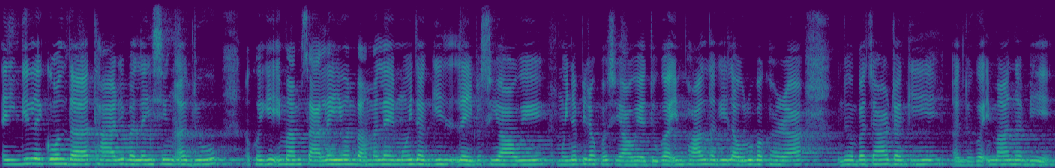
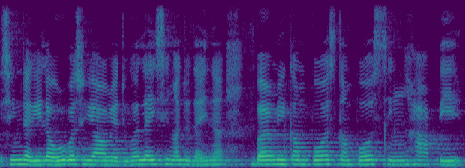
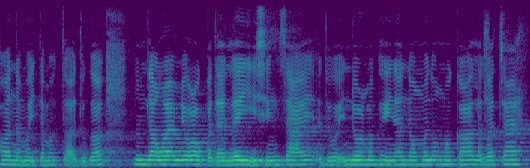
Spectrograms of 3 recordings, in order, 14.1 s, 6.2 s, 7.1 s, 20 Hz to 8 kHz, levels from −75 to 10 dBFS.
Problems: echo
